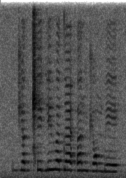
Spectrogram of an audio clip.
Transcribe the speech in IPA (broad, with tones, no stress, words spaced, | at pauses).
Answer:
d͡ʒɐ˨ɡ ǁe˨ɡe˦vɐ˦ d̪æ˨ ʔɐ˦nd͡ʒɔ˨mbe˨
